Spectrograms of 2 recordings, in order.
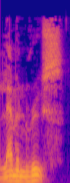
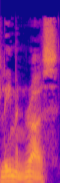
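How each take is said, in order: First: The second name rhymes with goose. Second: The second name rhymes with fuss. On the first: This is the official way it is said. "is apparently" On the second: This is how the speaker had always assumed it was said. "I thought was"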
